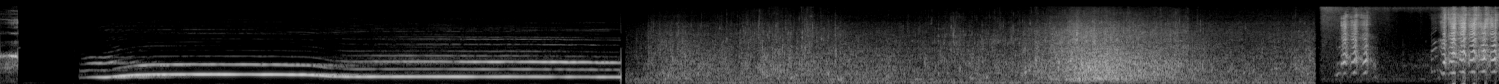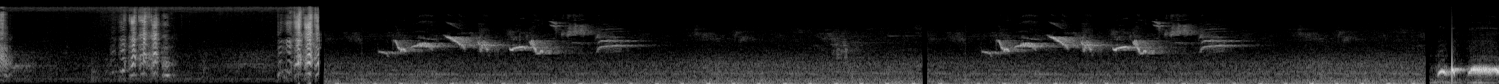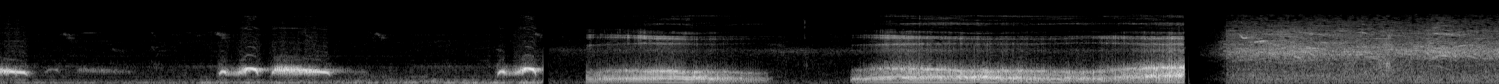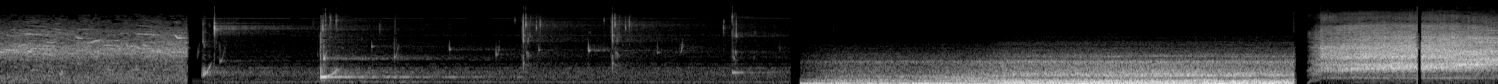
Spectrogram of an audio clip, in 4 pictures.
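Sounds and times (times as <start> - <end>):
short loud hiss bursts: 13.2 - 14.9
dove cooing: 29.4 - 31.0, 32.2 - 33.4, 35.0 - 35.4.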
